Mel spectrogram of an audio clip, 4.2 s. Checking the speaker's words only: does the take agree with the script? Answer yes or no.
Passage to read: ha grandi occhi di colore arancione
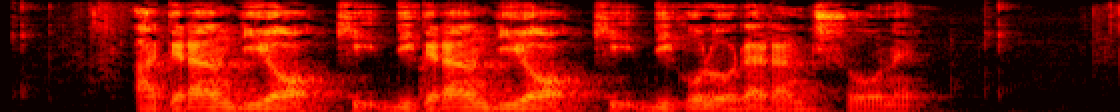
no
